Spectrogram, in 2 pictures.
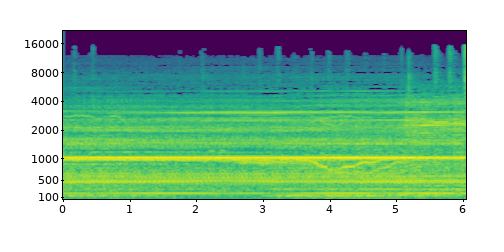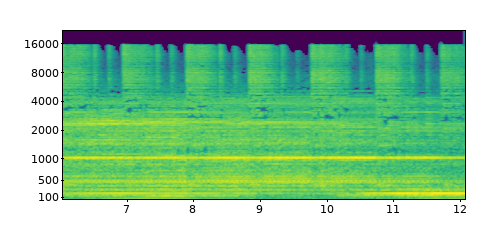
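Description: Live rock band building up: an electric guitar drone through effects pedals holds steady tones, with a wavering pitch glide about four seconds in. About halfway through, cymbal hits join at a steady pulse, and a low bass note comes in near the end.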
